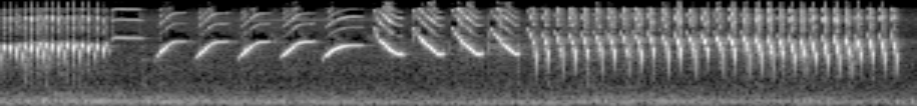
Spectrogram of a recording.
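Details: Canary song as its owner is about to leave: a fast high roll, then five rising whistled sweeps, a few downward slurs, and a long rapid rattling trill ending abruptly.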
